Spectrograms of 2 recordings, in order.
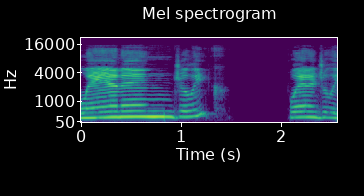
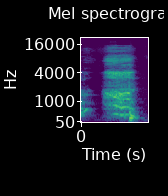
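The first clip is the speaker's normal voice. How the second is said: excited gasp; 8 semitones higher than usual. Real, not acted. Thrilled by a new sub.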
